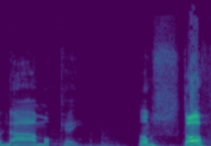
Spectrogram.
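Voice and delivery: loud, put-on TV-style mobster accent. Quoting a line in a favorite put-on accent: Sopranos accent. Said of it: "That's my favorite accent".

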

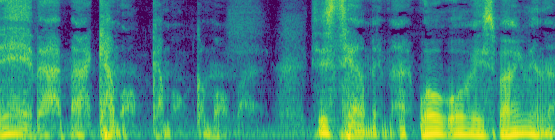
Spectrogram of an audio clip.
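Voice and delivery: mock serious, straight delivery. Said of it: "he put on, you know, the straight voice".

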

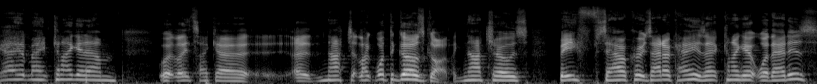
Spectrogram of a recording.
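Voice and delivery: manic, wound-up, acted-out rambling, pitched high. Retelling a guy walking up to the counter to order, imitating crazy energy. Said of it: "the same kind of crazy energy".

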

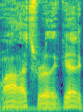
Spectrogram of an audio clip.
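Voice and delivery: ordinary talk

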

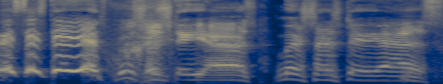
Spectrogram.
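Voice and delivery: repeated high screams, stretched out long. Acting out a student calling the teacher in a flashback: screaming. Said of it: "He's just screaming".

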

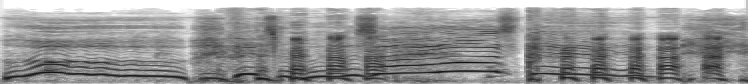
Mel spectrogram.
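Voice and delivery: spooky ghostly voice, very high and very slow. Retelling a prank where she read lines in different voices: imitating a ghost voice. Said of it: "Ghost was one of 'em".

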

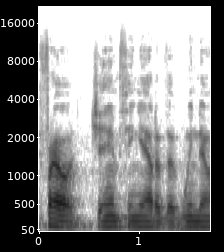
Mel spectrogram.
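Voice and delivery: ordinary talk, nothing marked

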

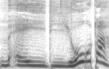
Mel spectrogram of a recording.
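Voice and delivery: mock incredulous outburst with swooping, jeering pitch.

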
